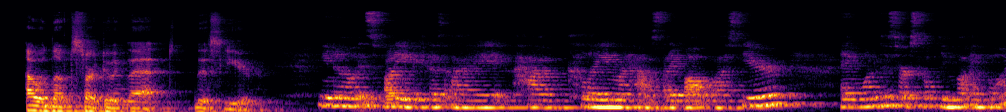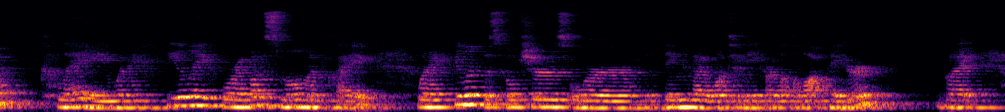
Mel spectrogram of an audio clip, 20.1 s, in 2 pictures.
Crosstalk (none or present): none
